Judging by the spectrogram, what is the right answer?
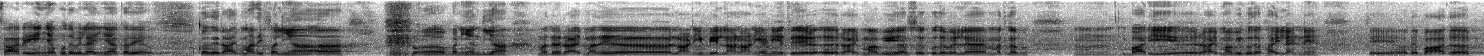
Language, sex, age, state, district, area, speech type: Dogri, male, 18-30, Jammu and Kashmir, Reasi, rural, spontaneous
